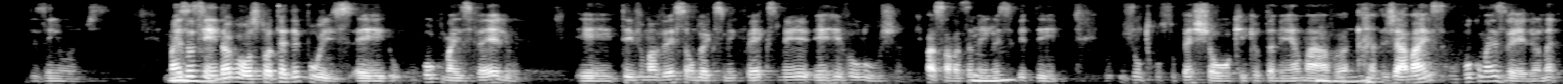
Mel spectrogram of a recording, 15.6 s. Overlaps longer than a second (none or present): none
